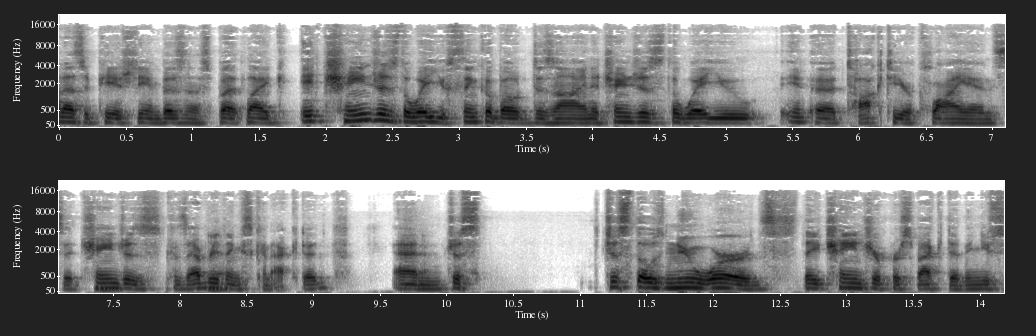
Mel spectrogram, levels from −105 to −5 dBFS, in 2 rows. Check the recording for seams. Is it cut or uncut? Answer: cut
